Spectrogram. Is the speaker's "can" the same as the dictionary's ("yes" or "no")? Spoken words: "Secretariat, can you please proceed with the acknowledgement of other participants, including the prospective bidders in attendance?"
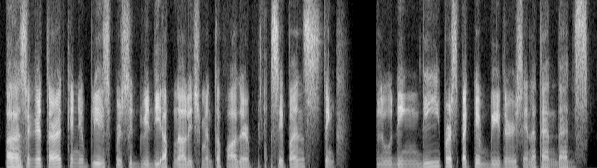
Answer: yes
